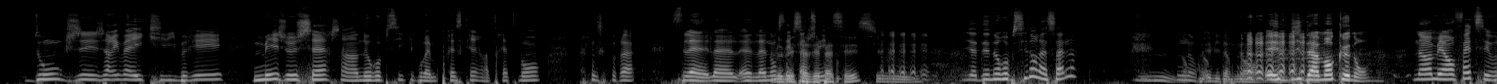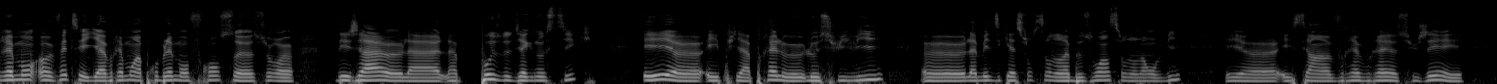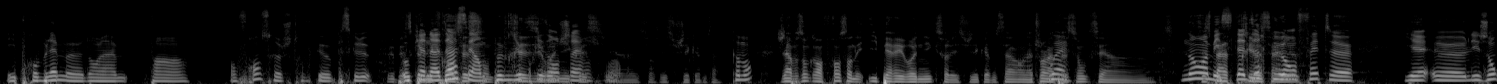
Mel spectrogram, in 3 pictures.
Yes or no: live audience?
yes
